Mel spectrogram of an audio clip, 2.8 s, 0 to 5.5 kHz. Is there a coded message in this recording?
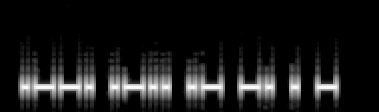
Yes: Morse code from 0.2 to 2.5 s, heard as a keyed tone, about 25 wpm, 600 Hz. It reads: PLANET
